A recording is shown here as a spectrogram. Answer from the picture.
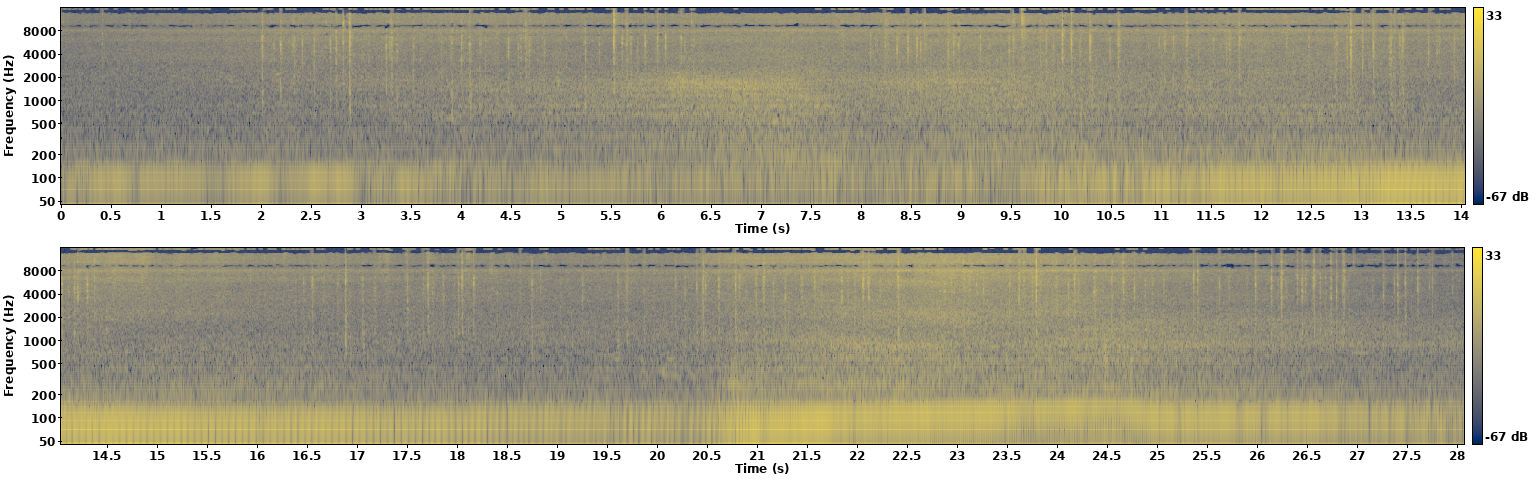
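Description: Road traffic going by: a low vehicle rumble swells twice, and the second pass, about three-quarters of the way in, has an engine note that rises and then drops. Light clicking of typing on a keyboard runs underneath.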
